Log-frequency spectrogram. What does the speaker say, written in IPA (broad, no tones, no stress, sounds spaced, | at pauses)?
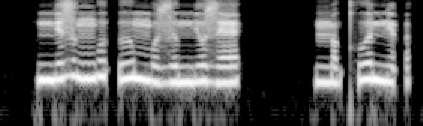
mʲ ə z ə ŋʷ ɯ ʔ ɯ m o z ɯ mʲ o z ɛ | m a kʷʰ ɛ mʲ ɐ̃ ʔ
